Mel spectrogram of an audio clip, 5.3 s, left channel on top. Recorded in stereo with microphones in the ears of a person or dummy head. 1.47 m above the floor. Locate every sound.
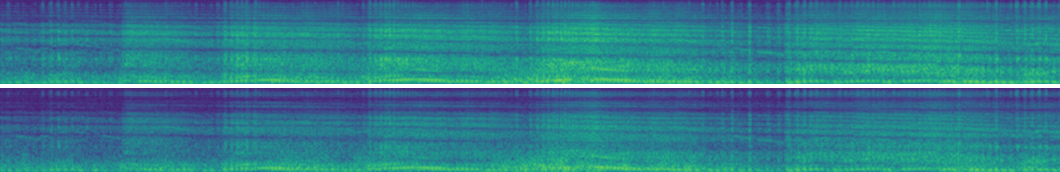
0.0 s a motorcycle: 55° left (ahead or behind); by 5.3 s 40° left (ahead or behind)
